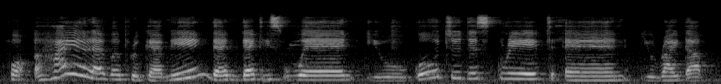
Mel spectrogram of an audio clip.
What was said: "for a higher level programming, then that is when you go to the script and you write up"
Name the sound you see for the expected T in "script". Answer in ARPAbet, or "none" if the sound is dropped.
T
